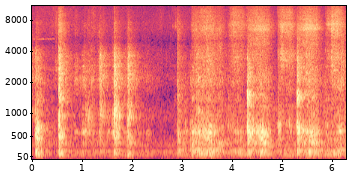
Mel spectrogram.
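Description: Flat mop pushed in short strokes across a wet laminate floor, then, from about three seconds in, the mop pad scraping down and up through the plastic squeeze bucket's wringer slot in a few rasping strokes.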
